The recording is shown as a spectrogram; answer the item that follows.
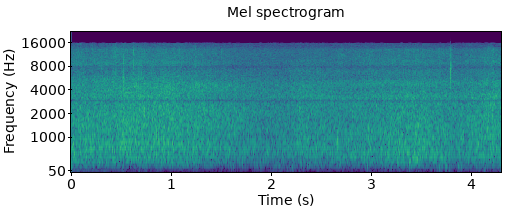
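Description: Small waves washing onto a sandy beach: an even rushing that eases a little midway and swells again.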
